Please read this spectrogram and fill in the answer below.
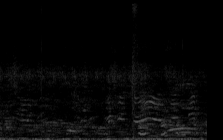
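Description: Children playing and calling out in the background, with short high-pitched voices rising and falling, clearest in the second second.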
